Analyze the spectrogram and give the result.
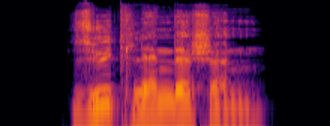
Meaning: inflection of südländisch: 1. strong genitive masculine/neuter singular 2. weak/mixed genitive/dative all-gender singular 3. strong/weak/mixed accusative masculine singular 4. strong dative plural
- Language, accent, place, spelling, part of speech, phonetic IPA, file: German, Germany, Berlin, südländischen, adjective, [ˈzyːtˌlɛndɪʃn̩], De-südländischen.ogg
